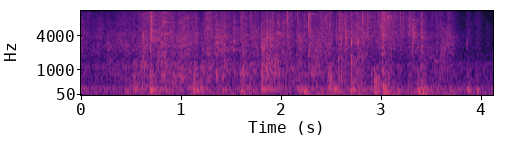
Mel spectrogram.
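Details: Four female Pekingese, two resident dogs and two fosters, one of them a Maltese-Pekingese mix, playing hard and loud indoors; dense, rough bursts of scuffling growl-like noise run continuously with barely a pause, over a steady low hum.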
